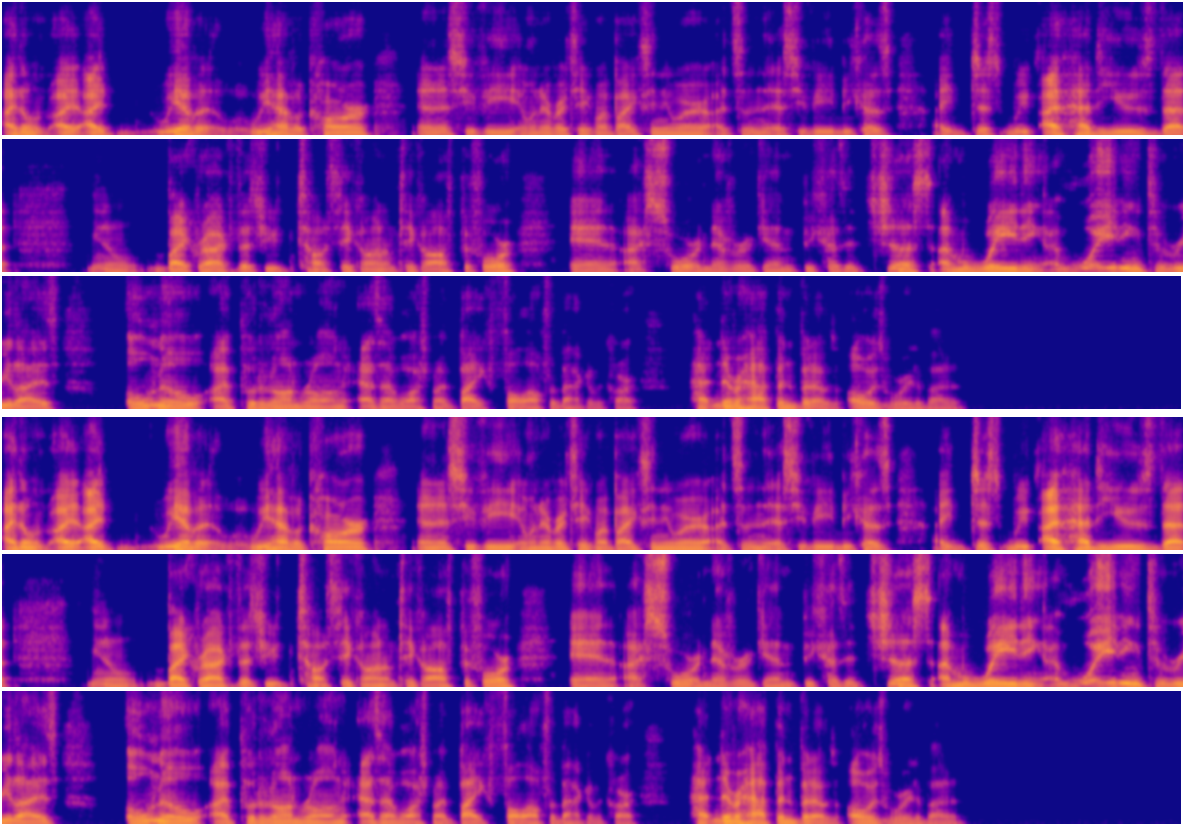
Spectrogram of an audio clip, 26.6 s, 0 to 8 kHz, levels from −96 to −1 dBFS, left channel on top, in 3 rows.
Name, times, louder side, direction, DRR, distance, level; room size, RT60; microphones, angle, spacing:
voice 1, 0.0-18.1 18.7-22.5 22.9-24.9, right 3 dB, 25° right, 0.3 m, -30 dB
3.9 x 3.7 x 3.2 m
head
